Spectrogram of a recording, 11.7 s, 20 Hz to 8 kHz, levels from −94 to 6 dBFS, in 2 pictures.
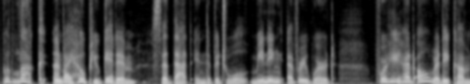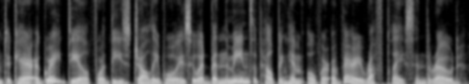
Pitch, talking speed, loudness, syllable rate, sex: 200 Hz, 225 wpm, -19 LUFS, 5.4 syllables/s, female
